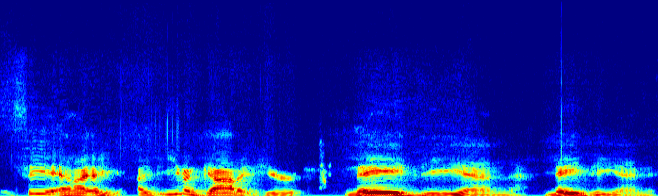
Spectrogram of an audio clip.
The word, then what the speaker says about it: Naitiath: You guys have landed in, I even got it here, Naitiath is how I'm pronouncing it.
